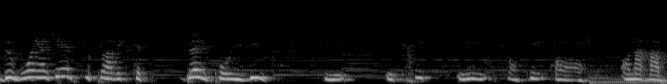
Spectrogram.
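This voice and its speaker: Lively intonation runs at a fairly slow pace with long, frequent pauses. Music plays in the background. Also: woman, high pitch for a woman. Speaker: singer of Arabo-Andalusian music. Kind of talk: interview answer.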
